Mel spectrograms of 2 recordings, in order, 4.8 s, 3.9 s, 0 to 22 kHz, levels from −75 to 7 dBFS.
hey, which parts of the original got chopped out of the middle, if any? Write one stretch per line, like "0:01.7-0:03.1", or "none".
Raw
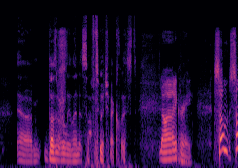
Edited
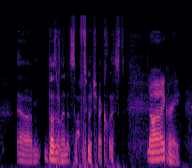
0:01.2-0:01.4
